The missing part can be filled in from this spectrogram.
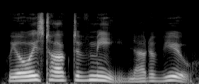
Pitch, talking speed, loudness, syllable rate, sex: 170 Hz, 240 wpm, -16 LUFS, 5.5 syllables/s, female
